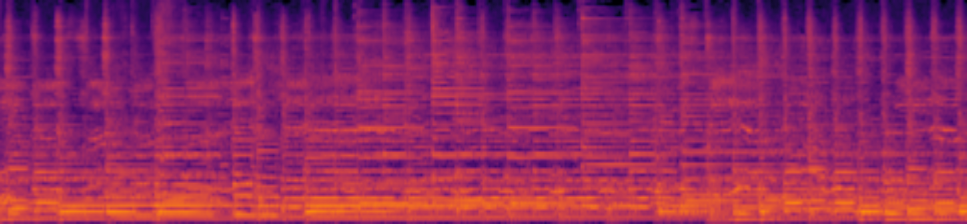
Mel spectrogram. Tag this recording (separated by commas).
Music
